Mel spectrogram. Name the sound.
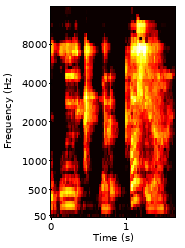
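sneeze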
